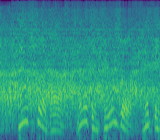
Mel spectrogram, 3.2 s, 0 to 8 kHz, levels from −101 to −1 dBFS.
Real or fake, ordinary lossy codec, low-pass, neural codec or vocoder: fake; Opus, 16 kbps; 7.2 kHz; codec, 16 kHz, 4.8 kbps, FACodec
